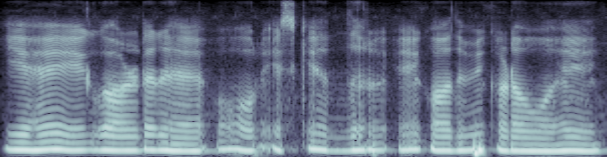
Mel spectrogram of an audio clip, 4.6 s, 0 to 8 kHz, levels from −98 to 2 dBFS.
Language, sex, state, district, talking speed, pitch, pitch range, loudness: Hindi, male, Uttar Pradesh, Saharanpur, 155 wpm, 140 Hz, 130-145 Hz, -15 LUFS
